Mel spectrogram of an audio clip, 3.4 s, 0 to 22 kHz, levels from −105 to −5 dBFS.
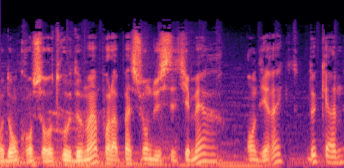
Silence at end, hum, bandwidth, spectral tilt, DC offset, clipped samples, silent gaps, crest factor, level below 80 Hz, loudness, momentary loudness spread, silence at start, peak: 0 s; none; 12 kHz; -4 dB/octave; under 0.1%; under 0.1%; none; 16 dB; -40 dBFS; -19 LUFS; 11 LU; 0 s; -2 dBFS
